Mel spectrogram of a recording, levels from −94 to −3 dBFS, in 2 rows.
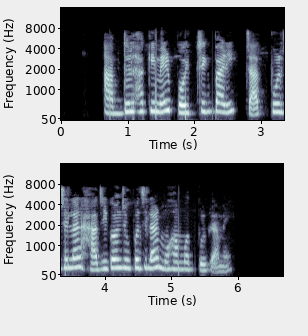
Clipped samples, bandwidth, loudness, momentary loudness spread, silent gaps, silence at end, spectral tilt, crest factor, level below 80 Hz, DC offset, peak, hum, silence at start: under 0.1%; 7.6 kHz; -17 LUFS; 10 LU; 2.70-2.77 s; 0.8 s; -3.5 dB/octave; 16 dB; -56 dBFS; under 0.1%; -2 dBFS; none; 0.65 s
